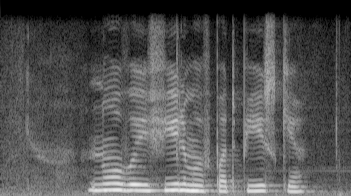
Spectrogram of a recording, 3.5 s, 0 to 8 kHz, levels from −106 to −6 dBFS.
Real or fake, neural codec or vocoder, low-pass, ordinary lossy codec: real; none; 7.2 kHz; none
